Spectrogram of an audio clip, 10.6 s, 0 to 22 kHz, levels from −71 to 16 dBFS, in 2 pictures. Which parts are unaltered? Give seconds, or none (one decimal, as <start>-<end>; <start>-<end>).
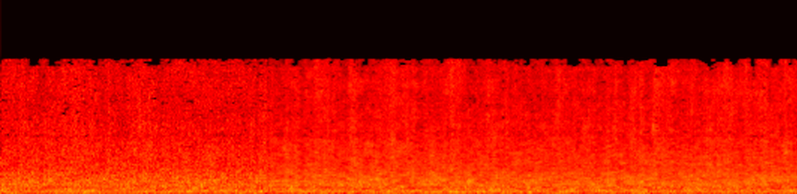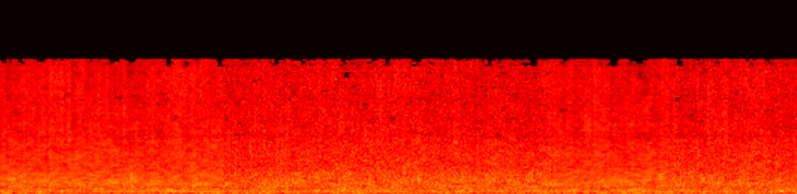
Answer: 0.0-1.8; 6.8-9.0; 9.8-10.6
